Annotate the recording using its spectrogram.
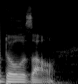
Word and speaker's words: Dolezal: Rachel Dolezal.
